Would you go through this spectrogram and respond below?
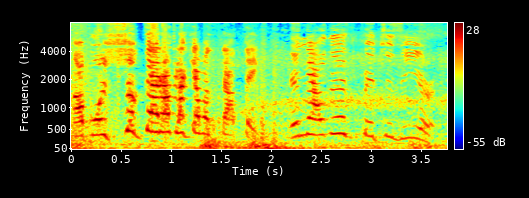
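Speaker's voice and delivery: alarmed excitement. Real, not acted. Monster shrugs off the attack.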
